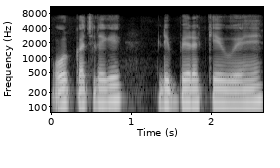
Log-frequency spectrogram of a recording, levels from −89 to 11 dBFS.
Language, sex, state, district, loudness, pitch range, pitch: Hindi, male, Uttar Pradesh, Saharanpur, -17 LUFS, 115-125 Hz, 120 Hz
